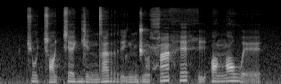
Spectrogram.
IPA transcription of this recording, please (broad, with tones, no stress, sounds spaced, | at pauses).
c u˧ c ɒ˩ c e˧ ɡʲ e˩ n d æ˧ r ḭ˩ lʲ n d͡ʒ ũ˩ ħ æ̃˥ h e˥ h ḭ˧ ʔ ɒ˧ ŋ ɒ˥ w ḛ˩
